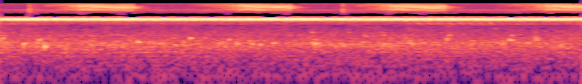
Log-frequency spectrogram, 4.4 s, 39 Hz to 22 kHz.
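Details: Insects chirping at 7:04 PM on 3 September 2022, recorded in high resolution on a TASCAM Portacapture X8. A steady, unbroken high trill runs beneath even higher shimmering bursts that pulse roughly every second, with no other sounds.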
